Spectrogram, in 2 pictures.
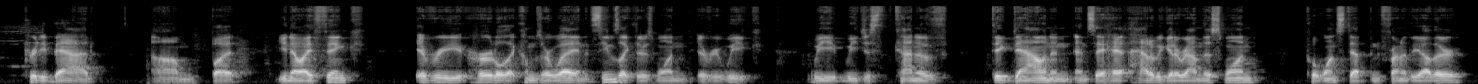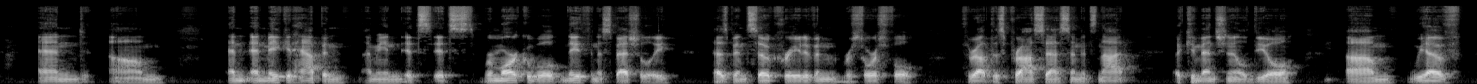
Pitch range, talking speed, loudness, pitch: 80-95 Hz, 160 wpm, -18 LUFS, 85 Hz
